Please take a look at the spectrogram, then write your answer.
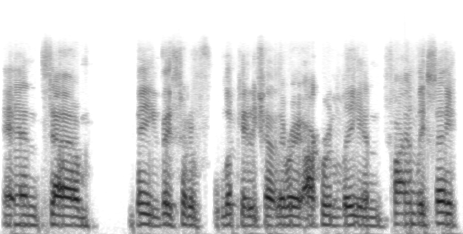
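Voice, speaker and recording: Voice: mid-range voice, little pitch movement, moderate pace, mellow, no echo. A conference speaker giving an academic lecture over a video call, with wry, dry humour and frequent fillers and restarts. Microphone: computer mic on a video call. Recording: dull, lo-fi video call audio.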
